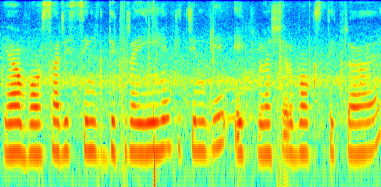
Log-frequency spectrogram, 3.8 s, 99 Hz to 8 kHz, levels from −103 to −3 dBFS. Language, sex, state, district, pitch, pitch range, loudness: Hindi, female, Uttar Pradesh, Jyotiba Phule Nagar, 225 Hz, 220-235 Hz, -24 LUFS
